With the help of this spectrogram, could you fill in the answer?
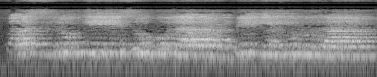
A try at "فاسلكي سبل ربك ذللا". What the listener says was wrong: रब्बी का नहीं है रब्बी की है ध्यान से पढ़ें फिर से फसलुकी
